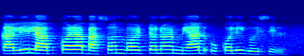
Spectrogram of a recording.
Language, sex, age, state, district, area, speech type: Assamese, female, 45-60, Assam, Tinsukia, urban, read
